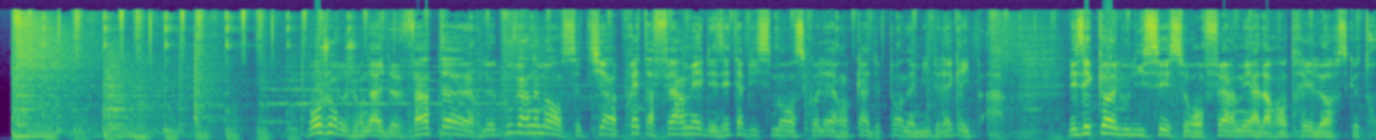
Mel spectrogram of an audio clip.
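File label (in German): French, Kommentar Neutral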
